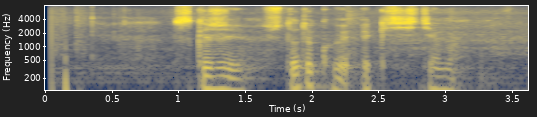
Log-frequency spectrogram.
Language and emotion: Russian, neutral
